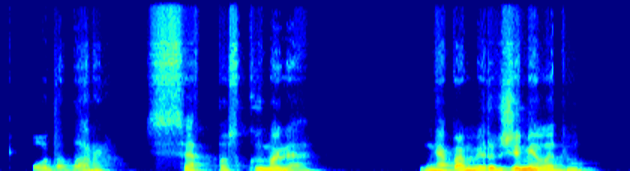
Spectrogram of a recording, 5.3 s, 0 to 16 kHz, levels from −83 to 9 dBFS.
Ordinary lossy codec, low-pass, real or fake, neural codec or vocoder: Opus, 32 kbps; 14.4 kHz; fake; codec, 44.1 kHz, 2.6 kbps, DAC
